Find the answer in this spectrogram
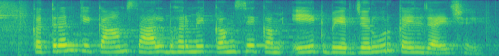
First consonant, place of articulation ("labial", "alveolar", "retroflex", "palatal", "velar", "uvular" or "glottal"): velar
